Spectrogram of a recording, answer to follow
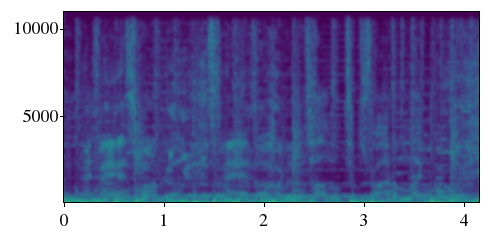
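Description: Hip-hop track playing: a deep bass line and drum beat with a vocal layer over it.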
